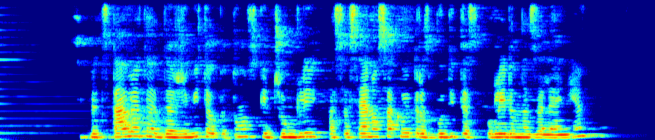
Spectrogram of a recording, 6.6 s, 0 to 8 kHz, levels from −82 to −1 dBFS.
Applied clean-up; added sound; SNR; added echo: classical method WPE with log-MMSE.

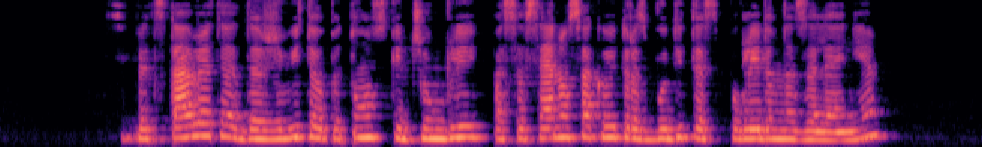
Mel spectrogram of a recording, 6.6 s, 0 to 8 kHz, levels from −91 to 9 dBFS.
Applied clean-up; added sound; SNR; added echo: none; none; none; none.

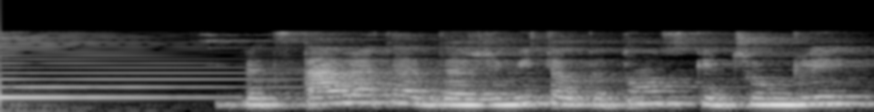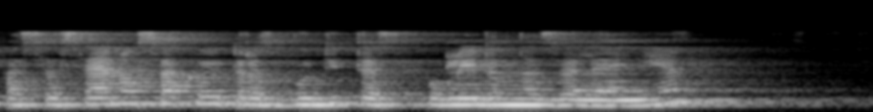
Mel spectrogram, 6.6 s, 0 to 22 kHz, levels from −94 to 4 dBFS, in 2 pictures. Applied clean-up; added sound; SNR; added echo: none; Keyboard (musical); 15 dB; reverberation time 0.9 s.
